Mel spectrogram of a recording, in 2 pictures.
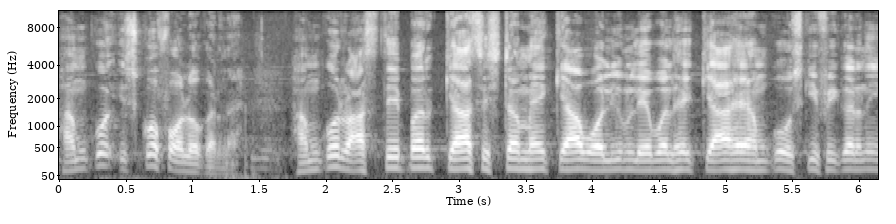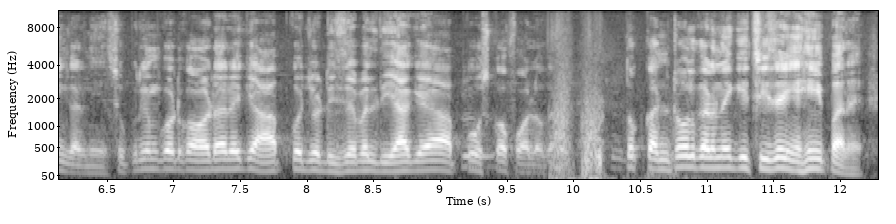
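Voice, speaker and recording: Showing off loudspeaker equipment for a mosque, a man speaks fairly quickly in a mid-range, slightly mellow voice, with a little hiss or hum in the audio. His explanation is emphatic, instructive and repetitive.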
